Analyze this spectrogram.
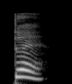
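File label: "dui4", Chinese; HSK; HSK2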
